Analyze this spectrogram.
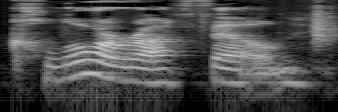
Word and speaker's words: chlorophyll: Try saying that word, chlorophyll. I can clap out the syllables. Chlorophyll. That's 3 syllables.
